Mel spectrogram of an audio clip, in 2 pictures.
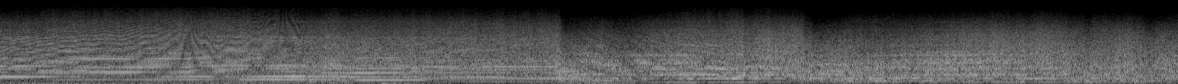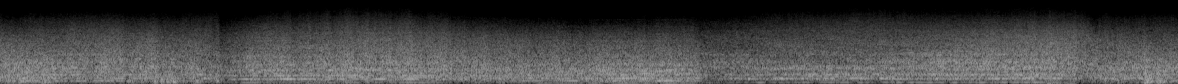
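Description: Stock race cars battling for the lead at Kansas Speedway, a continuous loud roar of engines with passing cars rising and falling in pitch over a steady crowd-and-track wash.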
